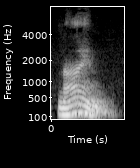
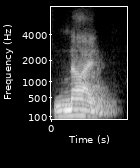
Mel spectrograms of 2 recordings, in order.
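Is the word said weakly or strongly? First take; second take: weakly; strongly. First: It is said weakly and hesitantly. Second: It is said strongly and decisively.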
